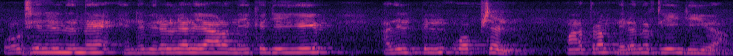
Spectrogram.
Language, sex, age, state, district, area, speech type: Malayalam, male, 60+, Kerala, Kottayam, rural, read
